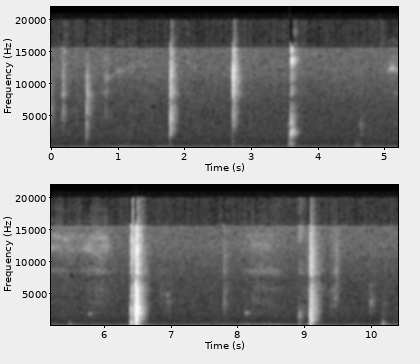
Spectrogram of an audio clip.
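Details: Neck and back cracking: several sharp isolated cracks and pops in a quiet room, about six in ten seconds, as joints are twisted, joint cavitation.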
